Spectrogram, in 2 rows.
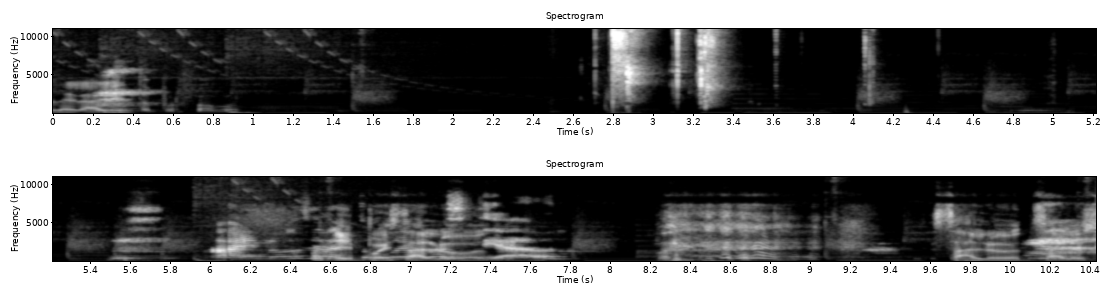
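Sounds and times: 
speech: 0.0 - 1.2, 5.5 - 10.4
short crack: 2.6 - 4.2
beer bottle cap popping off with a hiss: 2.7 - 3.6
laughter: 8.2 - 9.1.

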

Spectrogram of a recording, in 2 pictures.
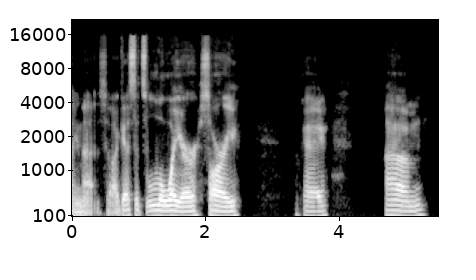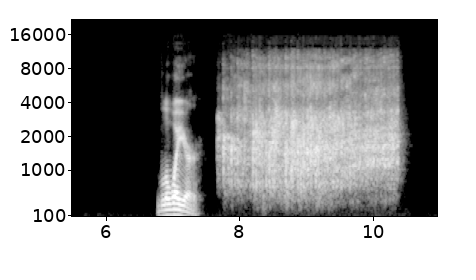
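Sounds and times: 
speech: 0.0 - 2.6, 3.4 - 4.0, 4.7 - 5.4, 6.8 - 7.5
dense hissy applause: 7.7 - 10.6.

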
